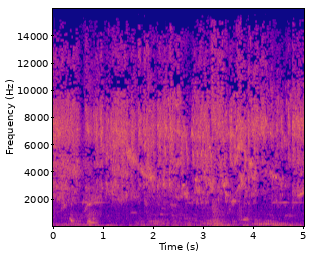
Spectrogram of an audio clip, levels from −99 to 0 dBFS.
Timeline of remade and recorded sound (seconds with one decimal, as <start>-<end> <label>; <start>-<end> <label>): 0.0-5.0 recorded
